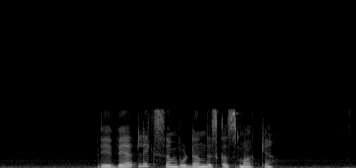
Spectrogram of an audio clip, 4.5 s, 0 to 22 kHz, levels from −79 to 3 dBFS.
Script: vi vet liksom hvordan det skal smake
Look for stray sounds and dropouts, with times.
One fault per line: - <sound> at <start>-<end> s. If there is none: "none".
none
